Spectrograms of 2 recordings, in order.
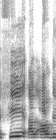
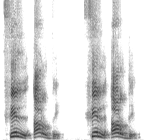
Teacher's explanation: हम फा को डायरेक्टली लाम के साथ मिलाएंगे, और ये जो या है हर्फ मद्दा, इसको हम डिलीट करेंगे, इसको हज़फ करेंगे, इसको पढ़ा नहीं जाएगा।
